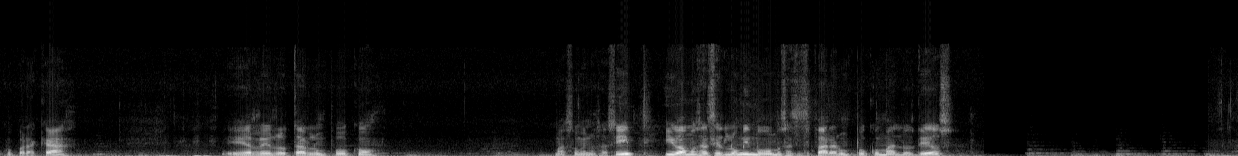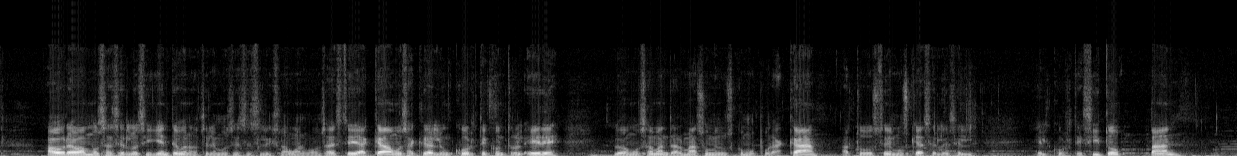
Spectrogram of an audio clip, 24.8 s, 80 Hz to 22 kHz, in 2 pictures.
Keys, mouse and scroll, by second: 8.3-9.9 middle drag, 10.2 alt+shift+click, 10.3-11.6 typing, 10.7 alt+click, 11.0 middle click, 11.2 alt+shift+click, 11.2 middle click, 11.4 middle click, 11.9 middle click, 13.2-14.9 middle drag, 16.9 ctrl+r, 21.5 ctrl+r.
